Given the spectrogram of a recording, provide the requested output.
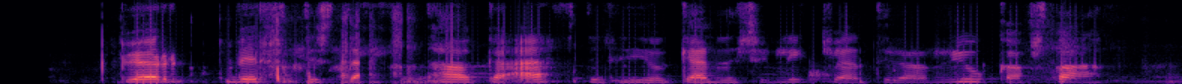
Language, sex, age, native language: Icelandic, female, 18-19, Icelandic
